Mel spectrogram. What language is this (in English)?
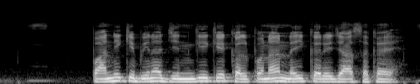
Chhattisgarhi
